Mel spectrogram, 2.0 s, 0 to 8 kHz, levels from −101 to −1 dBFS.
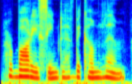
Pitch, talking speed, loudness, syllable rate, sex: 165 Hz, 210 wpm, -18 LUFS, 5.8 syllables/s, female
